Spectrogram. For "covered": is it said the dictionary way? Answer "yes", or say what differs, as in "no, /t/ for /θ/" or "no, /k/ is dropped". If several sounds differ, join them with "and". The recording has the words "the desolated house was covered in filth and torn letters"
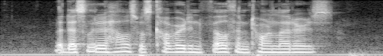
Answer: yes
